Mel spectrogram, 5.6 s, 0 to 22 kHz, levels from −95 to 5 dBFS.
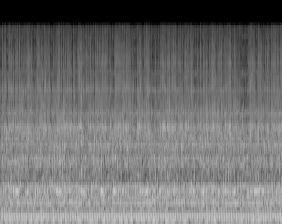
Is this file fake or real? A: fake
